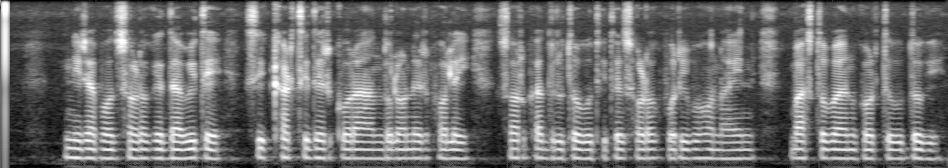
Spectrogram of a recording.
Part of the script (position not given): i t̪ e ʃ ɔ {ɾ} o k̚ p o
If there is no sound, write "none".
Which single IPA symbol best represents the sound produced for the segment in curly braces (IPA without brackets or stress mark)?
ɽ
